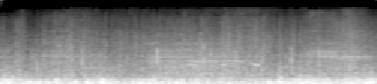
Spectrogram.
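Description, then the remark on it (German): Steady, heavy wind buffets a microphone fitted with a furry windscreen, a constant low rumble that roars and gusts throughout with no break, loud. “Ich hoffe, ihr könnt das mit dem Wind hören und der Windpuschel reicht, also ihr könnt es mit dem Wind die Aufnahme gut verstehen und der Windpuschel reicht aus, um das zu filtern.”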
